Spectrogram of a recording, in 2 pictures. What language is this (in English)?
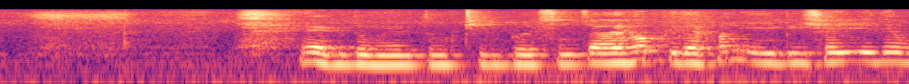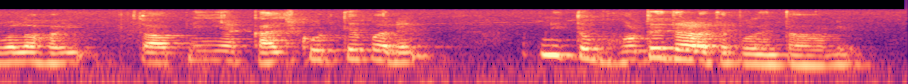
Bangla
